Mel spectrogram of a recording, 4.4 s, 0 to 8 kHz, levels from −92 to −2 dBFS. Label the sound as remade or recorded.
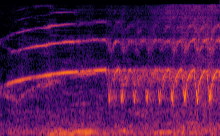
remade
